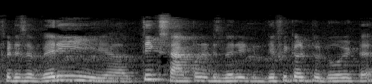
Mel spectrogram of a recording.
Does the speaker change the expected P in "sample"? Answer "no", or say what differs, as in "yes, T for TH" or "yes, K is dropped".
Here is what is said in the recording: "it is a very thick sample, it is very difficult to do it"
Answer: no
